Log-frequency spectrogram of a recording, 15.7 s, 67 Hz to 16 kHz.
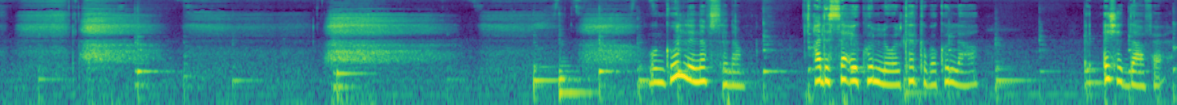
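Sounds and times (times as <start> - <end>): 
slow deep breaths in and out: 0.0 - 8.6
speech: 8.9 - 10.0, 10.8 - 13.1, 14.8 - 15.6.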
